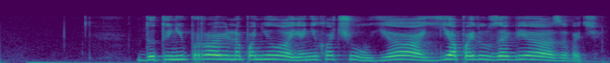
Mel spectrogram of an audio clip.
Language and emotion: Russian, angry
